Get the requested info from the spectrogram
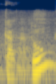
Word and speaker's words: Katun: Ok, bueno, para, antes de seguir con la entrevista, eh, del disco Catun, así se pronuncia ah, Katun.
